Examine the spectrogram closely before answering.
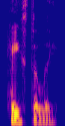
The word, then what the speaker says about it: hastily: This word has three syllables and the stress is on that first syllable. Hastily.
